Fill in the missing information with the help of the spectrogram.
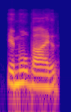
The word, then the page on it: immobile: Indian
